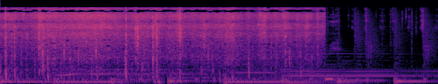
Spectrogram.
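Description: Dry panko breadcrumbs poured from a plastic bag into a ceramic bowl: a dense, crackly rustling hiss that stops abruptly about three seconds in, over background music.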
